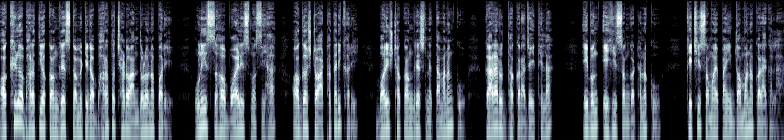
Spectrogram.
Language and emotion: Odia, neutral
